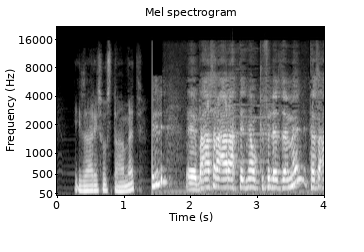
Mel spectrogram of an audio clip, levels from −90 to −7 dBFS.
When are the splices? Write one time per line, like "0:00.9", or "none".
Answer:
0:01.4

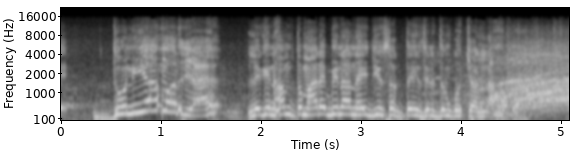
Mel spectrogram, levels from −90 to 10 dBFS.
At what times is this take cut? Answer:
none

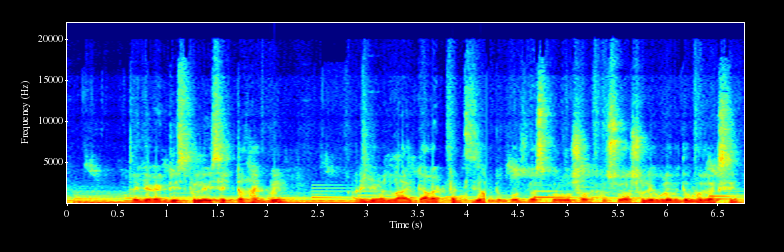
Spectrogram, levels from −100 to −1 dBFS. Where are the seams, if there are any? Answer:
0:04.2

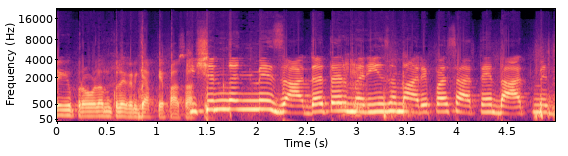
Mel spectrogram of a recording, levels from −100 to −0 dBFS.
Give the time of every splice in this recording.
none

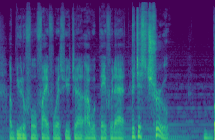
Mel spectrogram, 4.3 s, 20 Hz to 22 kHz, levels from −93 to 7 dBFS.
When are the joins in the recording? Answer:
0:02.6

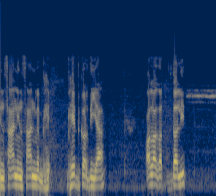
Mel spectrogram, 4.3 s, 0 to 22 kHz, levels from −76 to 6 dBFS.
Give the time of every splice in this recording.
0:03.2

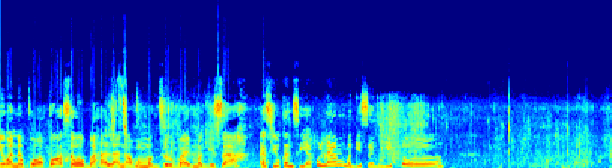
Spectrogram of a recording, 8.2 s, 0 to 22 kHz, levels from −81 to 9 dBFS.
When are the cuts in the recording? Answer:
0:03.2

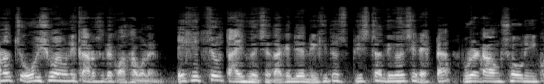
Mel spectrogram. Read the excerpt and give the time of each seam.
0:01.6
0:04.5

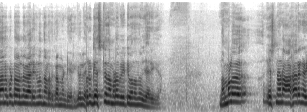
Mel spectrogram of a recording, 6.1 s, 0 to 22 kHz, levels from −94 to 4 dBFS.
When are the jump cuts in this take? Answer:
0:01.7

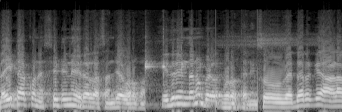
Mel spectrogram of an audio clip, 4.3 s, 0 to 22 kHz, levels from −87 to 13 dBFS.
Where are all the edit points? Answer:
0:01.9
0:03.2

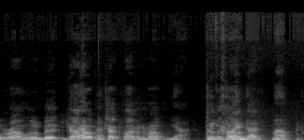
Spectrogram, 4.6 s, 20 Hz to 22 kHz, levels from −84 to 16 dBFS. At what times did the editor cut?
none

